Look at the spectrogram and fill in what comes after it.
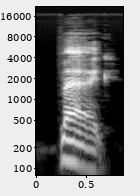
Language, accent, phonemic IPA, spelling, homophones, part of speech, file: English, Australia, /mæ(ː)ɡ/, mag, Mag, noun / verb, En-au-mag.ogg
- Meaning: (noun) 1. Clipping of magazine 2. Clipping of magnet 3. Clipping of magneto 4. Clipping of magnesium 5. Ellipsis of mag wheel 6. Clipping of magnitude 7. Clipping of magistrate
